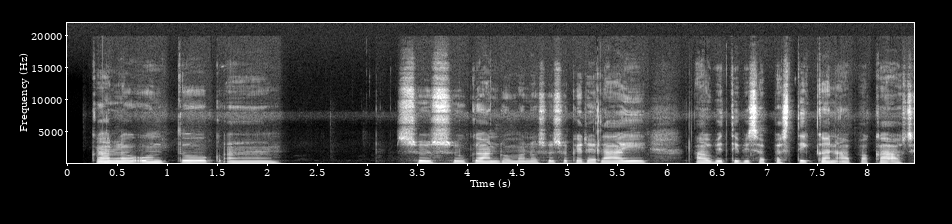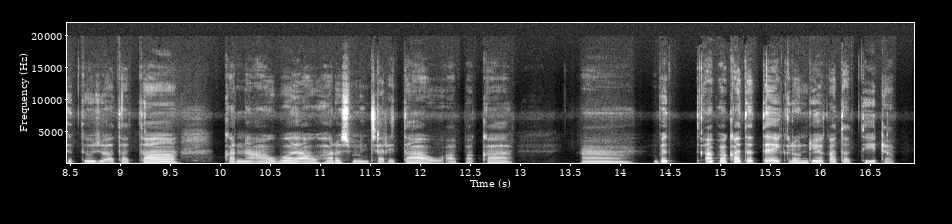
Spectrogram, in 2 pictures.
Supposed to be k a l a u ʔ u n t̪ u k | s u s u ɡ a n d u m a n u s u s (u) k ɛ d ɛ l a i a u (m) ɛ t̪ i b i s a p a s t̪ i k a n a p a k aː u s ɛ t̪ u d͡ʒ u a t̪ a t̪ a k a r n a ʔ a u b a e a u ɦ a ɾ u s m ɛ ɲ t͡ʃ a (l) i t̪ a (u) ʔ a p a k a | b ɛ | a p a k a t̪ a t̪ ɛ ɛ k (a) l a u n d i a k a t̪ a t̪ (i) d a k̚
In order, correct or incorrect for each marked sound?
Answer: correct, incorrect: b, incorrect: ɾ, correct, correct, correct

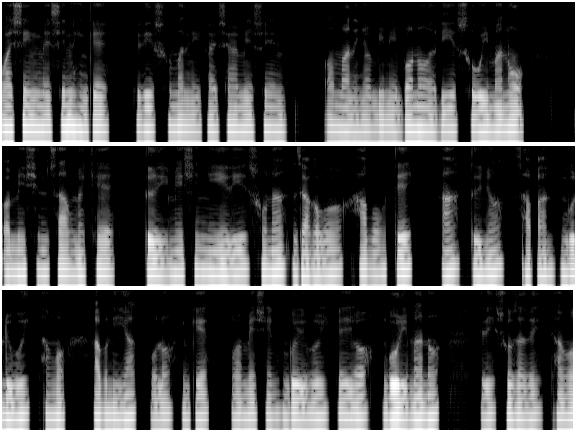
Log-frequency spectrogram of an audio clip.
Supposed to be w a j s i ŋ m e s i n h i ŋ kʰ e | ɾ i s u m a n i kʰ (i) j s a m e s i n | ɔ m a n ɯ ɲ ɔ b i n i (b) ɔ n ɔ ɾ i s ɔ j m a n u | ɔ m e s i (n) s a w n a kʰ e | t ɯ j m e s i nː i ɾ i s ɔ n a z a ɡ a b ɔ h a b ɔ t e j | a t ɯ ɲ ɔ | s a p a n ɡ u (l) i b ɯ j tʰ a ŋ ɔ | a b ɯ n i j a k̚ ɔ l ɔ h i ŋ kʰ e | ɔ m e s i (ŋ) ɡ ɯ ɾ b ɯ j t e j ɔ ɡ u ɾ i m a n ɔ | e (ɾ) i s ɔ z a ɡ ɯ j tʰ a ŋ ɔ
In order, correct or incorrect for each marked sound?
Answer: incorrect: a, correct, correct, correct, incorrect: n, correct

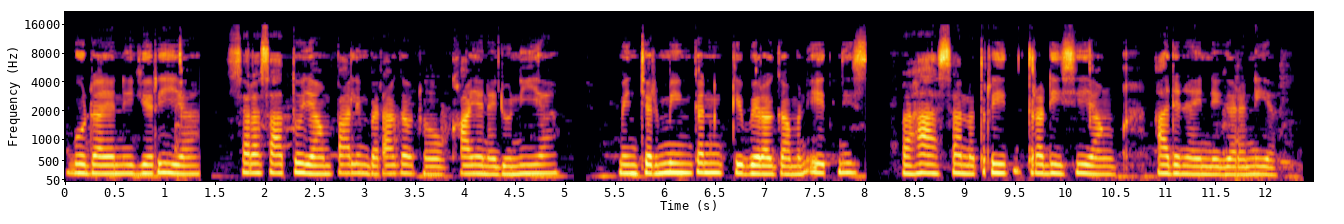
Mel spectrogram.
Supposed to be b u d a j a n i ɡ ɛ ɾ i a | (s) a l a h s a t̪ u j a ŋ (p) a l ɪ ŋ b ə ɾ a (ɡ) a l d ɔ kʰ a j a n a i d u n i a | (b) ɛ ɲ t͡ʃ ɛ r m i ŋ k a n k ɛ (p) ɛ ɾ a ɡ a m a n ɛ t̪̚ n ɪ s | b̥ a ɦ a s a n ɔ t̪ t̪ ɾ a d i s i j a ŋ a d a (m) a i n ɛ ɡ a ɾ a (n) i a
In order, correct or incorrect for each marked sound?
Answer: correct, correct, correct, incorrect: m, incorrect: b, incorrect: n, correct

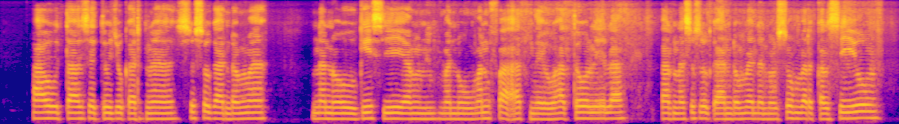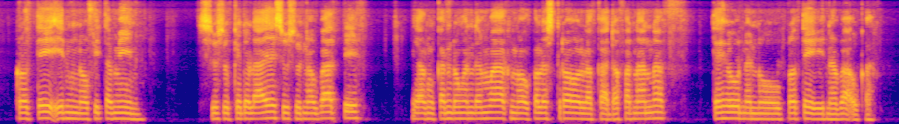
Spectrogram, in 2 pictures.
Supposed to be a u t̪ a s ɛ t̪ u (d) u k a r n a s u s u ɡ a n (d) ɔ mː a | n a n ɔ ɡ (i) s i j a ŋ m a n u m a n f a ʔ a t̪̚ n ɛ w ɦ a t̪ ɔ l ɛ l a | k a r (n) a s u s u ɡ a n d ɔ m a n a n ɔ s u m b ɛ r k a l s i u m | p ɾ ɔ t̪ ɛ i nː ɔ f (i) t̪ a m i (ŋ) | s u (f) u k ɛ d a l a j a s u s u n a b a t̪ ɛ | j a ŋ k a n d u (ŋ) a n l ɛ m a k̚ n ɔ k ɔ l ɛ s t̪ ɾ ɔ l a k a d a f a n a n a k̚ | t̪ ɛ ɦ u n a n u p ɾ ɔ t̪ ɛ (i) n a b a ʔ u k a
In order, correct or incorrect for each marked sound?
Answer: incorrect: d͡ʒ, correct, correct, correct, correct, incorrect: n, incorrect: s, correct, correct

